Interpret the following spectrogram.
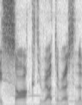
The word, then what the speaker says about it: Socke: of the match um some people say my German pronunciation of zet is all right but apparently a lot of you guys out there are like don't even try to say it just pronounce sock like the thing on his foot um trying to give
